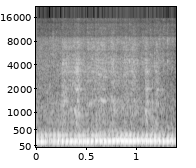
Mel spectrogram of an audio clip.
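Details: Yamaha Mio M3 125: electric starter keeps spinning with a steady buzzing whir and fast flutter, engine not firing, even with the ignition key off; starter relay stuck, and tapping the relay stops it.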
